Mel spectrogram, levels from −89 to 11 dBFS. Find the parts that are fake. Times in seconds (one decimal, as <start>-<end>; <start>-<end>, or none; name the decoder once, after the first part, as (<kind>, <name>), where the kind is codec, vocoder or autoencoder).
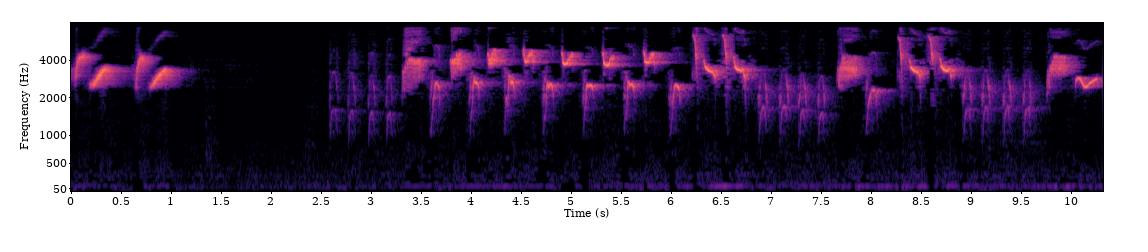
0.0-1.1 (vocoder, Vocos)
